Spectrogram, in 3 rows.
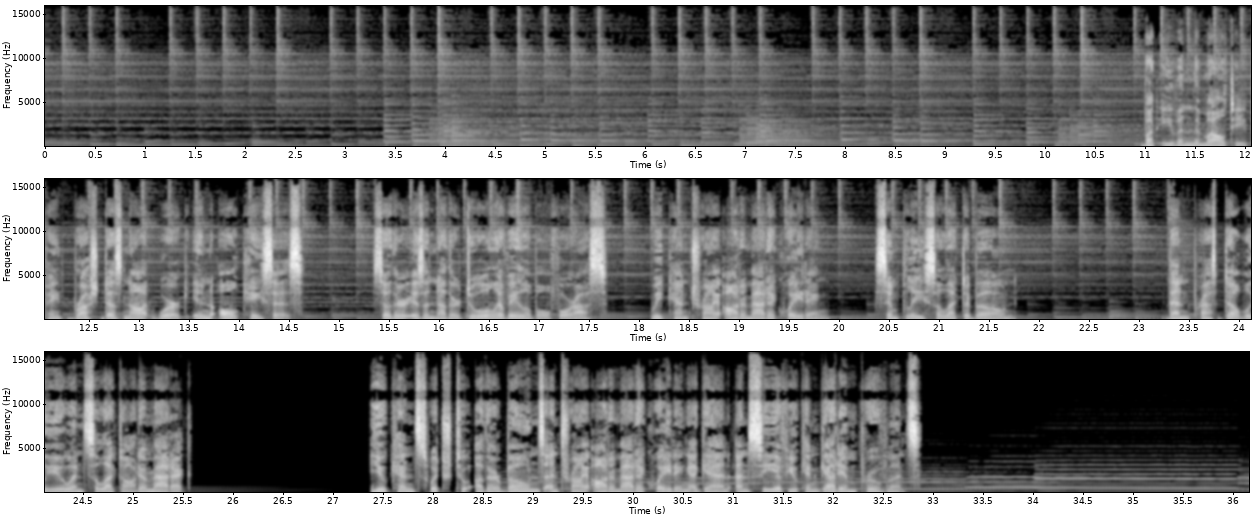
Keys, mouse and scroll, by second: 1.7-3.8 middle drag, 5.6 middle click, 5.7-6.0 right drag, 6.0-7.2 middle drag, 8.8-10.3 middle drag, 11.2-12.8 middle drag, 12.9-14.5 middle drag, 15.2-15.9 middle drag, 16.7-19.4 drag, 18.6-19.2 right drag, 19.4 middle click, 20.3 middle click, 25.0 w, 29.8 click, 29.8-32.3 right drag, 32.0 w, 34.7-36.1 middle drag.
